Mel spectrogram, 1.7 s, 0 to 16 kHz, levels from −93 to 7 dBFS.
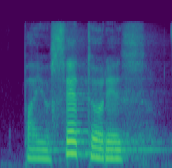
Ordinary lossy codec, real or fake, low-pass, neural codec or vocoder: none; real; 9.9 kHz; none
